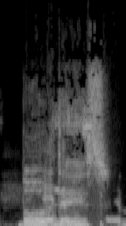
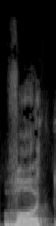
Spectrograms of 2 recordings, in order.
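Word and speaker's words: Boötes: How do you say that? Boots? – Boates. – Boates. – The Greek way would be Boates.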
